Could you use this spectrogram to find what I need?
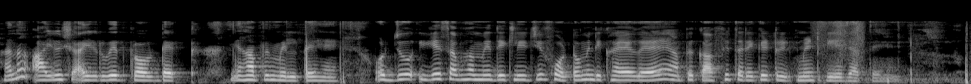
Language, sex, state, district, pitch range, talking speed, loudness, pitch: Hindi, female, Rajasthan, Jaipur, 185-215 Hz, 185 wpm, -20 LUFS, 205 Hz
